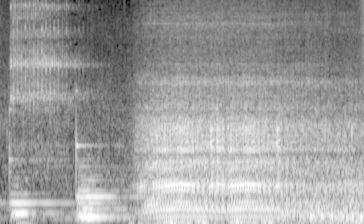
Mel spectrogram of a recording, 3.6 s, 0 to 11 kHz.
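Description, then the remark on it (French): A motorboat engine starts up and revs into a loud, steady roar, preceded by a brief tonal hum, with no one talking, as the boat with children aboard departs through a channel for a crossing of about 20 minutes to Île Saint-Honorat. “Bon, voilà le bateau. Allez, tous à bord, hein.”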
